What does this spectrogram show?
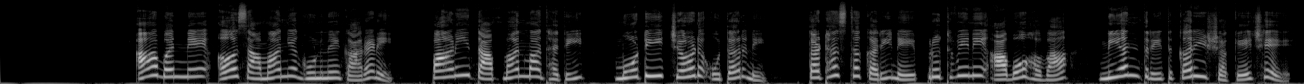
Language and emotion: Gujarati, neutral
